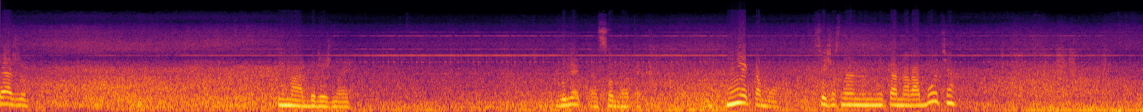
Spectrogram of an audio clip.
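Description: Small waves wash onto a pebble beach and draw back.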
